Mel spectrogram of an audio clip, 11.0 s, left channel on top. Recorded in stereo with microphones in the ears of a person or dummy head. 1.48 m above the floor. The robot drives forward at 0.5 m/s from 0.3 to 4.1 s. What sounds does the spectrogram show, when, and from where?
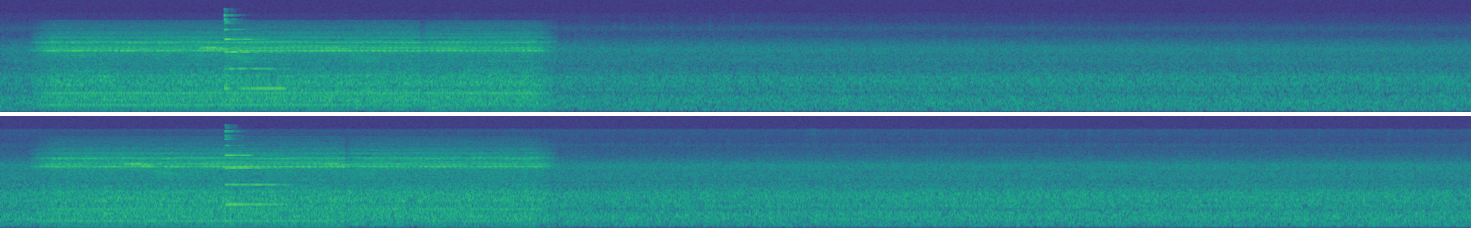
1.7 s a clink: 70° left (ahead or behind), 4 m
